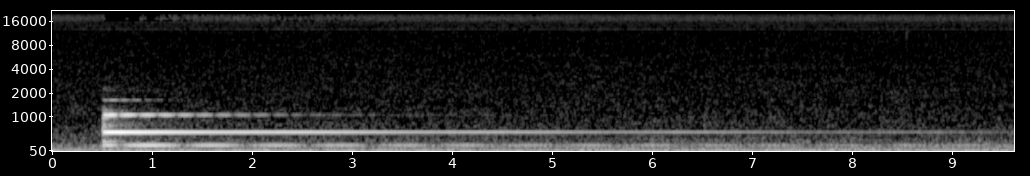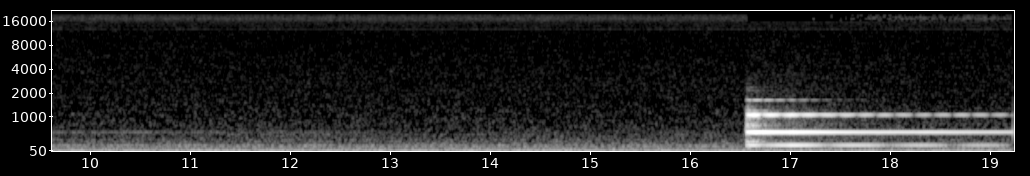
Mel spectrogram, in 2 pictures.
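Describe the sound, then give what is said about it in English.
A meditation bell is struck and its clear, mid-pitched tone hangs and slowly fades over many seconds before a second strike rings out and begins its own long decay. No one speaks. “Notice the difference between the arising of the concept bell in the mind and the simple hearing of the sound.”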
